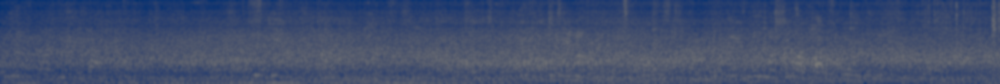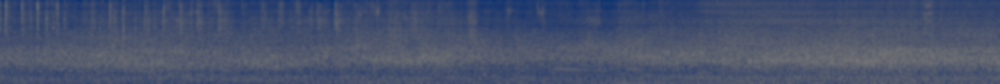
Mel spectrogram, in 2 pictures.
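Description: Road traffic hums steadily nearby outdoors.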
